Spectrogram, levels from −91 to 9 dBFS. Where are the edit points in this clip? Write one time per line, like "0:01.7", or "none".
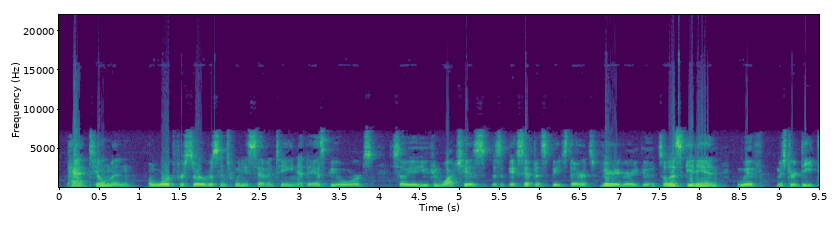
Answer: none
